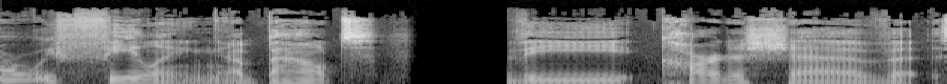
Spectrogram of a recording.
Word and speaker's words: Kardashev: And it's pronounced Kardashev.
